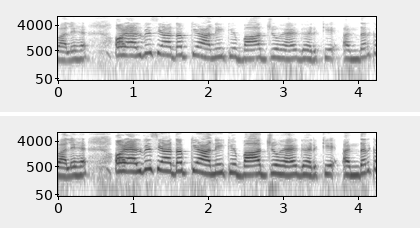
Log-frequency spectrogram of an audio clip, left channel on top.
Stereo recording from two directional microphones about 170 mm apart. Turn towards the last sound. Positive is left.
turn(degrees=-45)  # may be behind; listen again after turning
